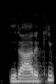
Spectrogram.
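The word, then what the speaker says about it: hierarchy: It involves E आर की यहाँ पर एच आई साइलेंट है, इरारकी पढ़ते हैं ना, इरारकी।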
